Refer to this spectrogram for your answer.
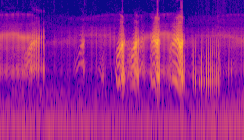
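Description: Frogs croak in a series of harsh, pulsed calls, ending with a quick rattling trill.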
